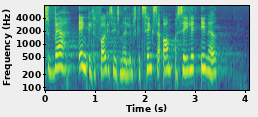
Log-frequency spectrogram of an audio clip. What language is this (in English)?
Danish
